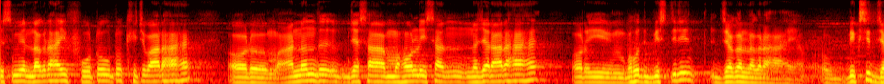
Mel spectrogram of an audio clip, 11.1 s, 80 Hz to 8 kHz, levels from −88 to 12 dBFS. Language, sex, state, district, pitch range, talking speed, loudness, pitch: Bhojpuri, male, Bihar, Sitamarhi, 135-165 Hz, 155 wpm, -18 LUFS, 150 Hz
